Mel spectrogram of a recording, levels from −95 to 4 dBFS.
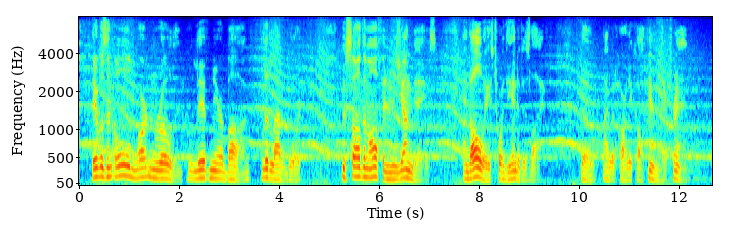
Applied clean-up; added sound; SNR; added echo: none; Race car, auto racing; 15 dB; none.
